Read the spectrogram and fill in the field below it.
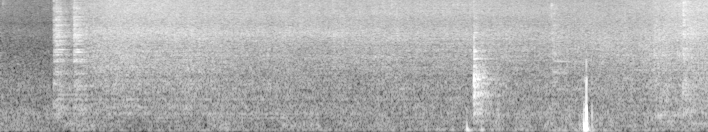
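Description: Chopped tomato drops into a pan of golden-fried onions, setting off a loud, continuous sizzle with a few spoon scrapes and clinks against the pan.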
